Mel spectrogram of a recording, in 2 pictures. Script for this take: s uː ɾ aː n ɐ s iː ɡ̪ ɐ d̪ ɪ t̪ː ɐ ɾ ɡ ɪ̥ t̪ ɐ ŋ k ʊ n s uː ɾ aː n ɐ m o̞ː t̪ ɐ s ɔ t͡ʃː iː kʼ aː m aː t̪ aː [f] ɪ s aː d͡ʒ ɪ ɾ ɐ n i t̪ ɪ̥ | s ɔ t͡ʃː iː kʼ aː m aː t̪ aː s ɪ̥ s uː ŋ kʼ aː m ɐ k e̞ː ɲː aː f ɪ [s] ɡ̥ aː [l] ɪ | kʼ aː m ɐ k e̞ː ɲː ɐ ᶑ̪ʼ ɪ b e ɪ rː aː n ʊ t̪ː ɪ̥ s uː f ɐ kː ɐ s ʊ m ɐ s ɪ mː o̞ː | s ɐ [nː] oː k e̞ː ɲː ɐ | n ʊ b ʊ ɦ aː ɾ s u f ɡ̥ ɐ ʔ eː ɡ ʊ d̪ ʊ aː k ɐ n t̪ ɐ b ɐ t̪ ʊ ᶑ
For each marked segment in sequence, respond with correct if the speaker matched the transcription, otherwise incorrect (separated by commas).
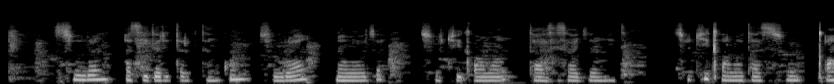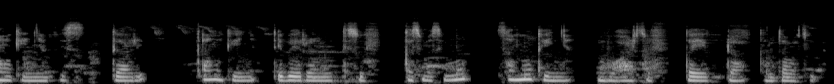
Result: incorrect, correct, incorrect, incorrect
